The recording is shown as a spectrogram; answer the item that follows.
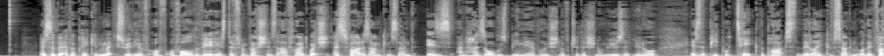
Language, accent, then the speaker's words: English; Edinburgh, Scotland, United Kingdom; it's a kind of patchwork of various memories of me growing up in Edinburgh and the things we got up to.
